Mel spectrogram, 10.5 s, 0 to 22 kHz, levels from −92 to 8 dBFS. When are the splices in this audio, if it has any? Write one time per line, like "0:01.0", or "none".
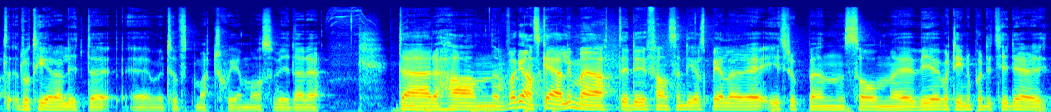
0:03.9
